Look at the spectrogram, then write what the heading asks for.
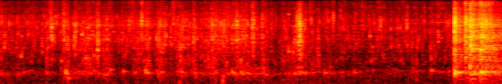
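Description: Water trickling and splashing as gold is washed off in a pan, a steady light flow that ends in a louder gushing rush.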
